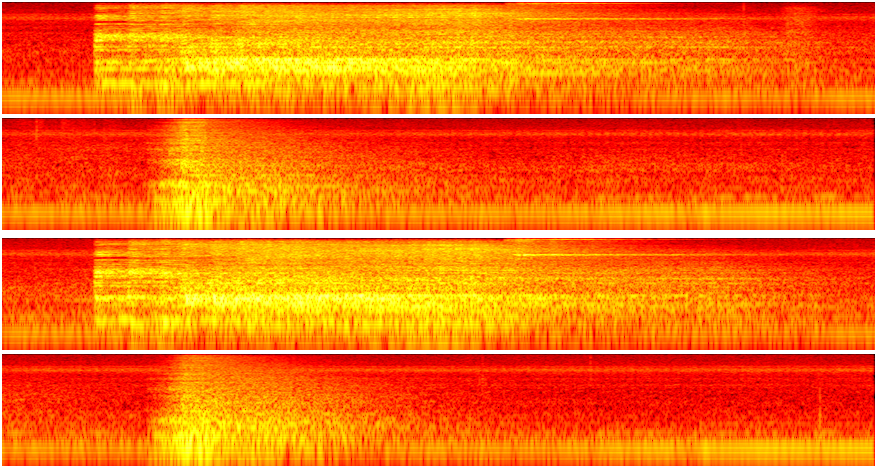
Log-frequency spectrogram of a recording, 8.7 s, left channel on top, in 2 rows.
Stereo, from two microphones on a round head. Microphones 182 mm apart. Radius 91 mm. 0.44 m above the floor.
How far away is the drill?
About 3 m.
